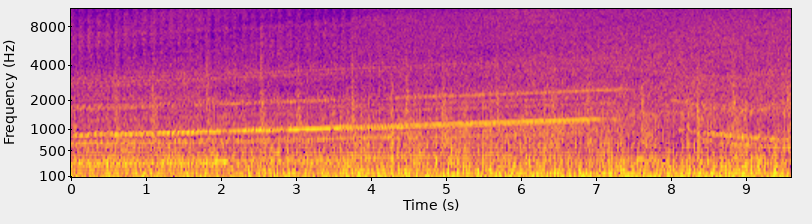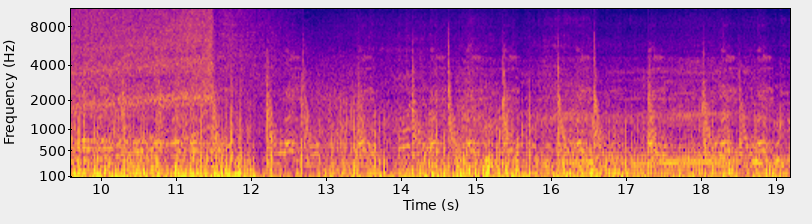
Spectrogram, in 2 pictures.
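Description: Bajaj Pulsar NS200 single-cylinder engine under way, its pitch rising steadily for several seconds as the bike accelerates, under loud wind rush on the microphone. About eleven seconds in the wind hiss drops away suddenly, leaving the engine and a rapid, irregular flutter of cloth flags flapping on the handlebars.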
